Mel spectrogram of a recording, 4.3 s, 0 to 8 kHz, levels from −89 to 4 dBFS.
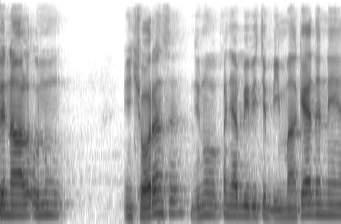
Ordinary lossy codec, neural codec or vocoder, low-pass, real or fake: none; none; 7.2 kHz; real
